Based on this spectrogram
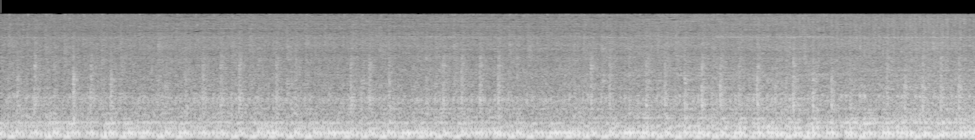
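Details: LS-block Honda VTEC engine at idle: a light, fairly quick knock of about two per second rides on the steady idle. The owner suspects rod knock but is unsure.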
